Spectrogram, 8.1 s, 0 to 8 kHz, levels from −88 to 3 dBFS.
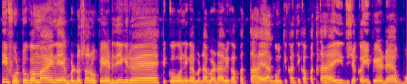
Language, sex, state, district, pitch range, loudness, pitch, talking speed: Marwari, male, Rajasthan, Churu, 175-195 Hz, -13 LUFS, 185 Hz, 170 wpm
